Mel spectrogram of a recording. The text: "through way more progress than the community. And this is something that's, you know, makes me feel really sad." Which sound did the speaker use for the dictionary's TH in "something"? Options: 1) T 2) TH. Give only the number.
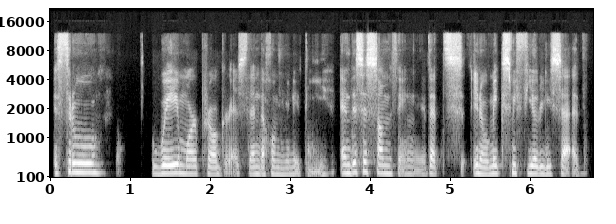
2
